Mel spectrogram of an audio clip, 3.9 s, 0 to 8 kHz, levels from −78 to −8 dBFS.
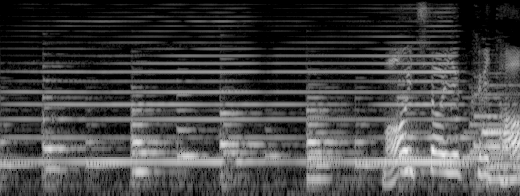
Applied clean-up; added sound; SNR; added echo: none; Bowed string instrument; 5 dB; none.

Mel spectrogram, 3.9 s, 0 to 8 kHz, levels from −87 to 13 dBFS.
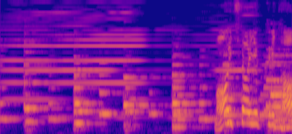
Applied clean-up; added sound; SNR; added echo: classical method log-MMSE.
